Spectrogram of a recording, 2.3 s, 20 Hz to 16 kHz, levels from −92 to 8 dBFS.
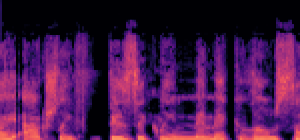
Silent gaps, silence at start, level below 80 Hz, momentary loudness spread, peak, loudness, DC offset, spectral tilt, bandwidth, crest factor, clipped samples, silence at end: none; 0 s; -52 dBFS; 4 LU; -8 dBFS; -22 LUFS; under 0.1%; -4.5 dB/octave; 12.5 kHz; 14 dB; under 0.1%; 0 s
